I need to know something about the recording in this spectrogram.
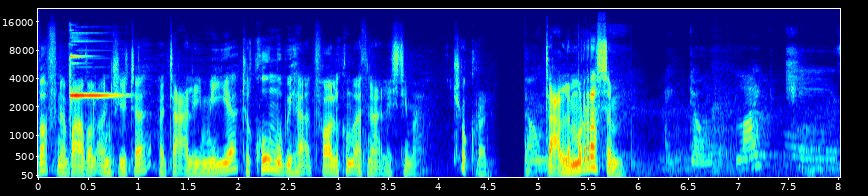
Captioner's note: said sarcastically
